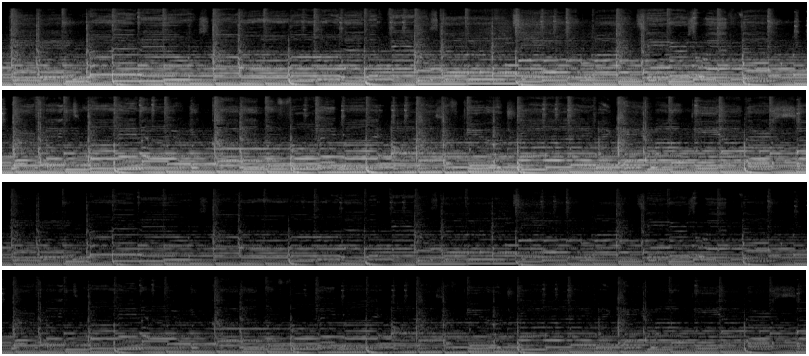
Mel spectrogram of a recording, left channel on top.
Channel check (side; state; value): right; quieter; 13.0 dB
